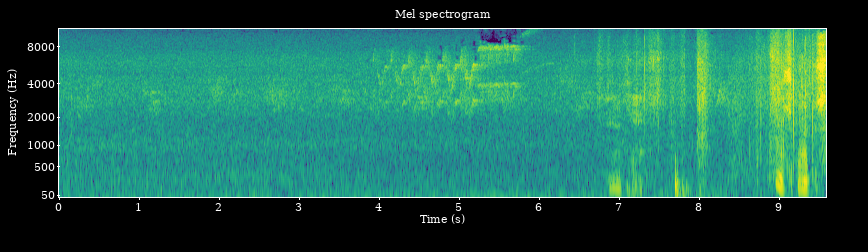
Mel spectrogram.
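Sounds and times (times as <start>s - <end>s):
bird chirping in leafy forest: 0.0s - 9.5s
rustling leaves: 0.0s - 9.5s
wind rushing: 7.0s - 8.4s
speech: 9.0s - 9.5s.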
